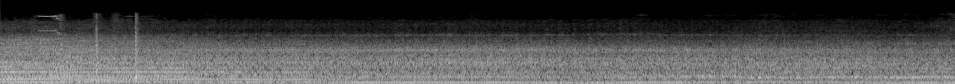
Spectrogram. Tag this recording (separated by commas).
Truck, Vehicle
